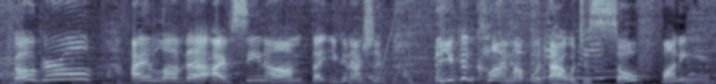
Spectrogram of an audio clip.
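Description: A woman's voice: high voice, lively intonation, fast talker, music in the background. A young woman streamer giving casual, chatty, gushing reaction commentary into a desk microphone at home. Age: young adult. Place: small home streaming room, indoors. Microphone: desk microphone on a boom arm.

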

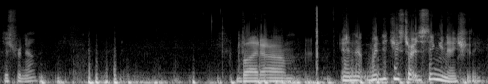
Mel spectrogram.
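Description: A man's voice: fairly high pitch, animated, measured pace, mellow, a little hiss or hum, poor audio. A young man hosting a casual interview show, laid-back and slangy, speaking into a handheld mic. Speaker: show host.

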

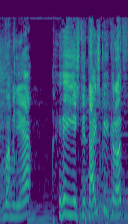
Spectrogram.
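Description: A man voicing an excitable, eager little dachshund sidekick, chattering loyally in a dubbed animated musical film. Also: very high voice, slow. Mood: exuberant. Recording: music behind the voice.

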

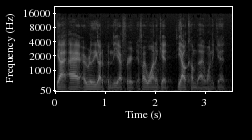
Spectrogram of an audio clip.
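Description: A young man, a high school senior guesting on a studio podcast, answering questions hesitantly with fillers and restarts. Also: level tone, racing, vocal fry. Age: young adult. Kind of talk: interview answers. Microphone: boom-arm studio mic.

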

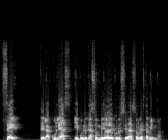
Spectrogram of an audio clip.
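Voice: medium pitch, big pitch swings, fast talker. Playful quizmaster. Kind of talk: casual banter.

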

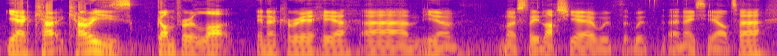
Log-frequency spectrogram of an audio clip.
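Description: A man in his thirties, a head coach answering post-match questions at a press conference in a measured, thoughtful way, speaking into a desk mic. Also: lowish voice, flat delivery, pushed and bright, a little hiss or hum. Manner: measured, thoughtful, frequent restarts. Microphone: desk mic on stand.

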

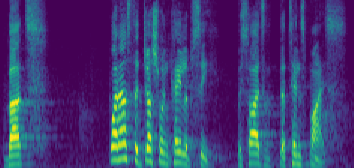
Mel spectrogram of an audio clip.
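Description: A man's voice: on the high side, sing-song, unhurried, pushed and bright. A man in his thirties preaching a conversational sermon in a church sanctuary, asking the congregation questions as he goes. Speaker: pastor. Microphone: far camera at back of church.

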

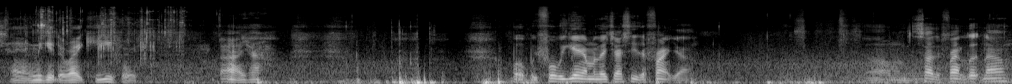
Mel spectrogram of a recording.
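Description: A man, casually walking viewers through a small building while filming himself on a handheld camera. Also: medium pitch. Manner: chatty, addresses viewers as y'all. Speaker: family vlogger. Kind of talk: casual walkthrough vlog. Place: outdoors by a small wooden building, then inside it. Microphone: handheld camera at arm's length. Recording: outdoor camera audio with background noise.

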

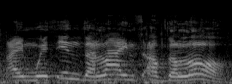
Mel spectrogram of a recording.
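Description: A shifty, blustering male car dealer, indignant and excitable. His voice is extremely high for a man. The video game audio has clear noise behind him. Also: unhurried. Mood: panicked protest. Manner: blustering, protesting.

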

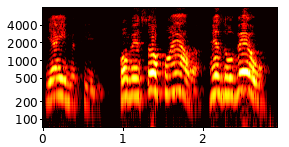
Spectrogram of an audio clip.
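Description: Casting: actress as domineering Brazilian mother, high voice, dismissive, guilt-tripping, domestic drama. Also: animated, moderate pace. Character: indignant, domineering mother of a grown son.

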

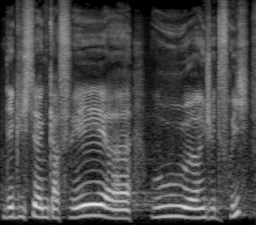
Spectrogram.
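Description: A man's voice: on the high side, fairly even intonation, measured pace, mellow. Hesitant older man in a chapel. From France. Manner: hesitant, many fillers and restarts. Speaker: shop owner and local historian. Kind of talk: casual interview. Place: large former chapel, indoors. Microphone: handheld interviewer mic, face mask on. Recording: long reverb of a stone chapel.

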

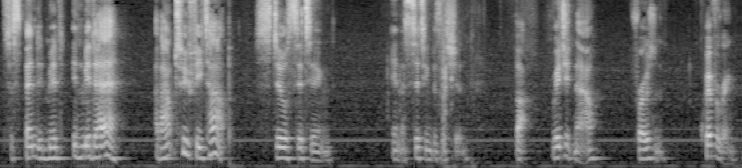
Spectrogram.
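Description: A man, a teacher reading a children's audiobook aloud as an expressive storyteller. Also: mid-range voice, creaky, a little hiss or hum.

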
